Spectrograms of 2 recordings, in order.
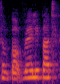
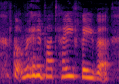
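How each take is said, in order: First: Said in the usual way. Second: Laughing through the words. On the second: Real, not acted. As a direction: speak while laughing. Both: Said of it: "sorry I sound like I'm really out of breath".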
